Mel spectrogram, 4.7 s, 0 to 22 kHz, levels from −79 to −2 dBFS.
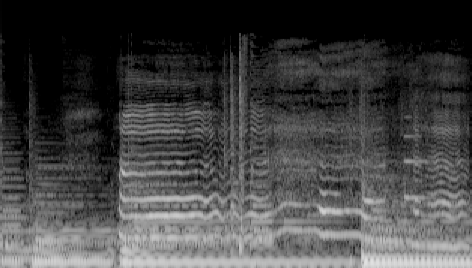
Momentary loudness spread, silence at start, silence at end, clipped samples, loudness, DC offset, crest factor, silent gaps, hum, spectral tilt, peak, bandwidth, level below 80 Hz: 7 LU; 0 s; 0 s; under 0.1%; -21 LUFS; 1%; 14 dB; none; none; -6.5 dB/octave; -6 dBFS; 13 kHz; -22 dBFS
